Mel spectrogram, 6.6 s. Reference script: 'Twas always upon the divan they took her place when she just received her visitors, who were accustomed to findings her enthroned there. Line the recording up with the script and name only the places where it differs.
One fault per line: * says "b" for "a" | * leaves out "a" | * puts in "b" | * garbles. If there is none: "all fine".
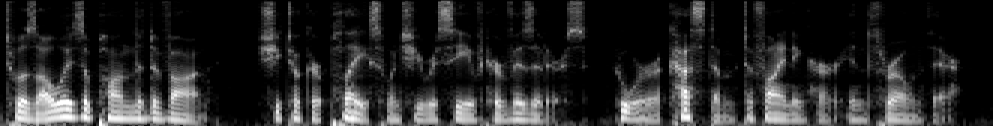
* says "she" for "they"
* leaves out "just"
* says "finding" for "findings"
